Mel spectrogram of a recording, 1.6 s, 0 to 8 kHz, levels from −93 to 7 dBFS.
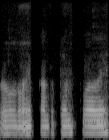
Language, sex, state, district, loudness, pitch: Marwari, male, Rajasthan, Nagaur, -33 LUFS, 100 Hz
